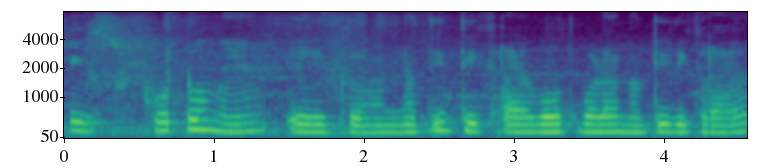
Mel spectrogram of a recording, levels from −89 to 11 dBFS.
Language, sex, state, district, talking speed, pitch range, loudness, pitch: Hindi, male, Bihar, West Champaran, 185 wpm, 175-200 Hz, -17 LUFS, 180 Hz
